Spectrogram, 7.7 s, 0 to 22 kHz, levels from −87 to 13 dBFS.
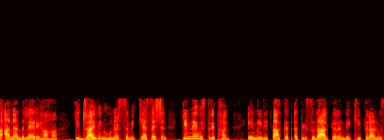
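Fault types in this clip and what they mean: AAC compression: the speech sounds dull and smeared, with nothing above 6.5 kHz and a fizzy warble on sibilants, likely from low-bitrate AAC-LC coding around 32 kbps.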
